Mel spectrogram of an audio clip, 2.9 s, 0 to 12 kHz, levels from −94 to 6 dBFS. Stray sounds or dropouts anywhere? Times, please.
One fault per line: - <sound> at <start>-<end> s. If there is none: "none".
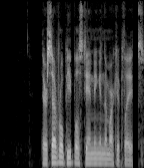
- dropout at 2.6-2.8 s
